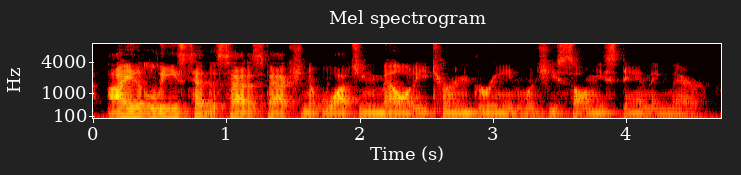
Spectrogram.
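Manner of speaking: ordinary delivery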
